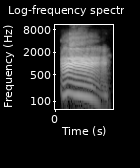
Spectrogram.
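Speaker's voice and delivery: "ah" said as an open broad Boston ah; Boston pronunciation. Shown as a demonstration. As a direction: drop the r, say "ah" with an open ah. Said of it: "I will tell you in Boston, is pronounced".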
